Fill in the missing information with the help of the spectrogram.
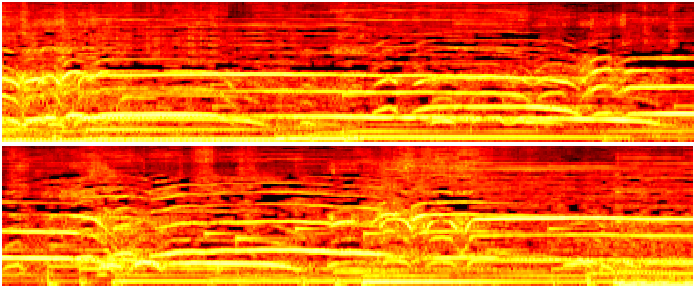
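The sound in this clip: A person imitates a rooster crowing in a crowing contest, giving several drawn-out, wavering crows over steady sustained tones, with no other speech.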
